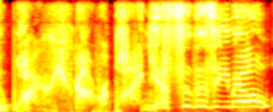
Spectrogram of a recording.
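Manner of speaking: high, strained whisper of exasperation; suppressed anger. Acted. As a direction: hold the anger in, squeezed thin and very soft. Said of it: "judgment and anger rising up in me".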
